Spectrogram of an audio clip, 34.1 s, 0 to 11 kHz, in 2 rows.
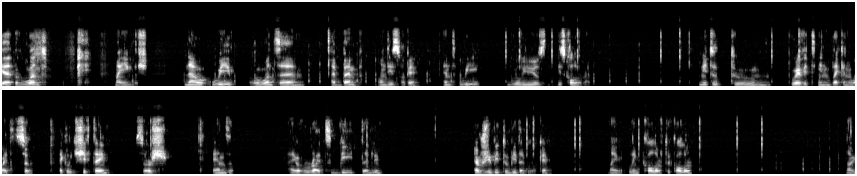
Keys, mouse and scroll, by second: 0.0-2.6 scroll up 2, 2.6-7.7 middle drag, 7.7-8.0 scroll down 1, 8.0-9.4 middle drag, 9.4-10.1 scroll up 4, 10.1 click, 11.0 click, 11.8-13.2 middle drag, 13.2 click, 13.9-14.3 scroll up 1, 14.3-15.4 middle drag, 15.4 click, 16.3 scroll up 1, 16.4 middle click, 16.8 scroll down 1, 17.1-18.8 middle drag, 18.8 shift+a, 29.8 click, 31.8 click, 32.6 middle click, 33.2 scroll down 2, 33.4 middle click, 33.8-34.1 scroll up 1.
